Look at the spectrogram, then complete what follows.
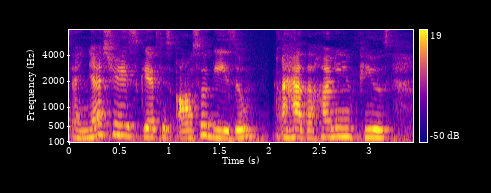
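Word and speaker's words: Gisou: I'm always talking about this brand and it's gizo I finally learned how to pronounce it it's gizo I got a little set for you guys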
